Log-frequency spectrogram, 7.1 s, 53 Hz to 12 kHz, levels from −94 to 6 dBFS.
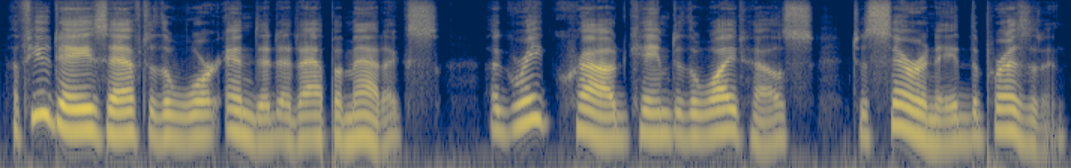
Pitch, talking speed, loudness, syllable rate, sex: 160 Hz, 175 wpm, -18 LUFS, 5.2 syllables/s, male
